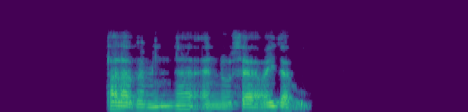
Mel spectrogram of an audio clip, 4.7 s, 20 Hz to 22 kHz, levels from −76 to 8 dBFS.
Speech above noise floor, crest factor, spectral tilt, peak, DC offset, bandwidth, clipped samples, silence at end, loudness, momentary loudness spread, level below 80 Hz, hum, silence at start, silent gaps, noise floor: over 72 dB; 22 dB; -4.5 dB/octave; 0 dBFS; under 0.1%; 7.2 kHz; under 0.1%; 1.6 s; -19 LUFS; 13 LU; -64 dBFS; none; 1.05 s; none; under -90 dBFS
